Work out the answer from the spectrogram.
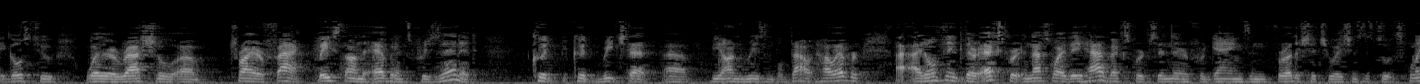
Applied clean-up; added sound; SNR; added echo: none; none; none; none.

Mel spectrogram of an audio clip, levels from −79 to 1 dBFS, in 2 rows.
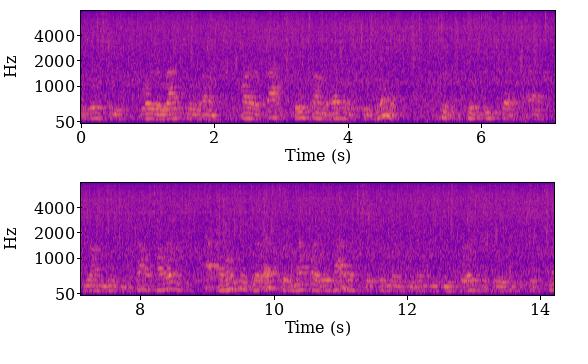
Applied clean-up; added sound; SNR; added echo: none; Rain; 0 dB; reverberation time 0.6 s.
